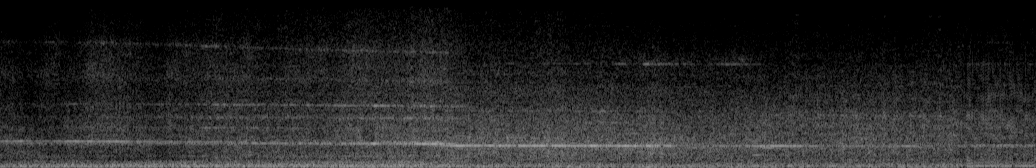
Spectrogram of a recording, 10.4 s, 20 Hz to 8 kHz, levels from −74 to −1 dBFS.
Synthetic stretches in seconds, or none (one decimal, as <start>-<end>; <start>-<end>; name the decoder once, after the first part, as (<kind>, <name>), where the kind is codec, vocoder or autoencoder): 9.6-10.4 (vocoder, HiFi-GAN)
